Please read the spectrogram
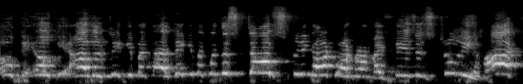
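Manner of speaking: high, fast pleading robber; begging. Acted. Robber begging the teapot to stop, high and fast. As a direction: beg him to stop it. Robber begs under hot water.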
